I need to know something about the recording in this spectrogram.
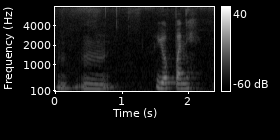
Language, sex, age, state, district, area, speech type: Manipuri, female, 30-45, Manipur, Senapati, rural, spontaneous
